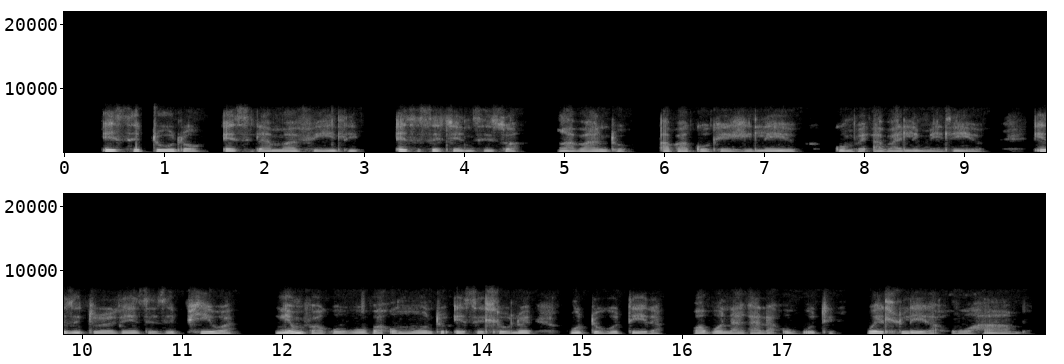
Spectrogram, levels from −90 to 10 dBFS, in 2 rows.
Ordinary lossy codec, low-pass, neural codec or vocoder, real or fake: Opus, 24 kbps; 7.2 kHz; none; real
